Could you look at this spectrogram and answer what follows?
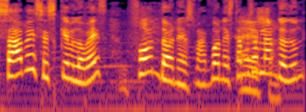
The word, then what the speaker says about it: von: No, perdona, esto es von. Y si me dices von, es F.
